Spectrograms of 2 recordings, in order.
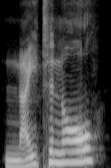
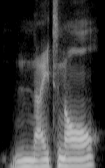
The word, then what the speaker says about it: nitinol: But then they started putting it in, like, you know, there's some IUDs made of nitinol. I believe that's how they said to pronounce it, was nitinol.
